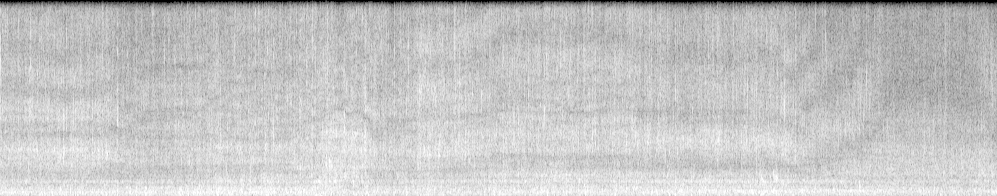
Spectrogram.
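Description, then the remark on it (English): Water trickles and burbles steadily over rocks for the whole stretch, a continuous babbling stream with no pauses and no voices, its texture shifting slightly as the flow splashes and gurgles. “I'm just gonna pop over on that conglomerate and have myself a moment with the water.”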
